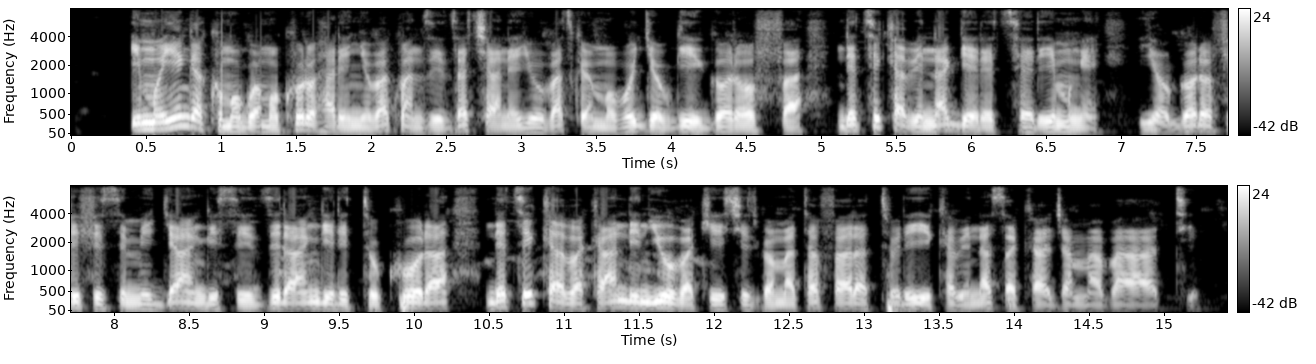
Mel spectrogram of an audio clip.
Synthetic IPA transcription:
imujiːŋɡakumuɡwamukuɾuɦaɾiɲuβakwanzizat͡ʃaːne̞juːβat͡swe̞muβuɾɟo̞bɡiːɡo̞ɾofande̞t͡sikaβinaɡe̞ɾe̞t͡se̞ɾimŋe̞ijo̞ɡo̞ɾo̞fifisimiɟaːŋɡisiziɾaːŋɡiɾitukʰuɾande̞t͡sikaβakaːndijuːβakiʃid͡ʒɡwamatafaɾatʰuɾijikaβinasakʰad͡ʒamaβaːtʰi

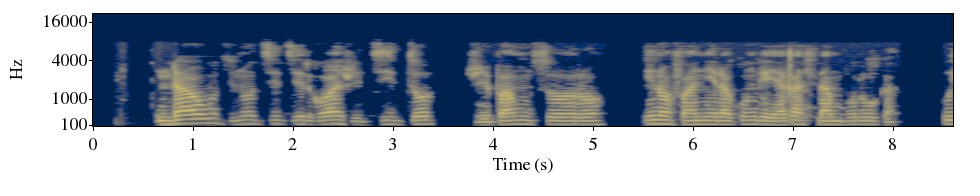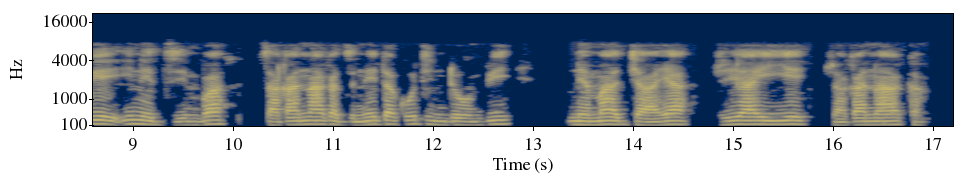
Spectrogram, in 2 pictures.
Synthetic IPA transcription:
ndaud͡zino̞d͡zid͡zirwaʐid͡zid͡zo̞ | ʐe̞pamuso̞ro̞ | ino̞faniɾakuŋɡe̞jakaɬamburuka | uje̞ine̞d͡zimba | d͡zakanakad͡zino̞itakutindo̞mbi | ne̞mad͡ʒaja | ʐijaije̞ | ʐ̥akanaːka

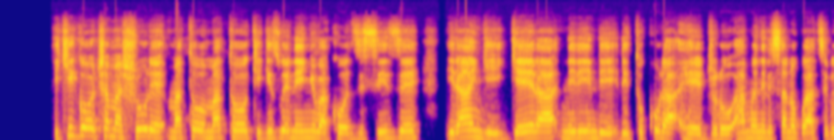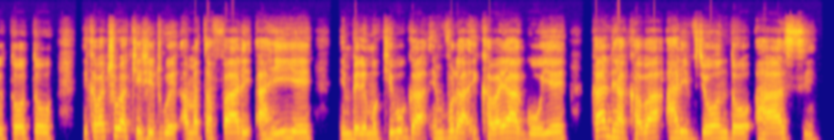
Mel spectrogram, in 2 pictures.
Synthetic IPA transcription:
ikiɡo̞t͡ʃamaʃuːɾe̞mato̞mato̞kiɡizwe̞niɲuβako̞zisize̞iɾaːŋɡiɟe̞ːɾaniɾiːndiɾitukuɾahe̞ːd͡ʒuɾuhamŋe̞niɾisanoɡwaːt͡siɾuto̞to̞kikaβat͡ʃuːβakiʃ̬id͡ʒɡwe̞ʔamatafaːɾiʔaɦije̞ | imbe̞ɾe̞mukiβuɡaʔiɱvuɾaʔikʰaβajaːɡuːje̞ | kaːndihakaβahaɾivjo̞ːndo̞haːsi

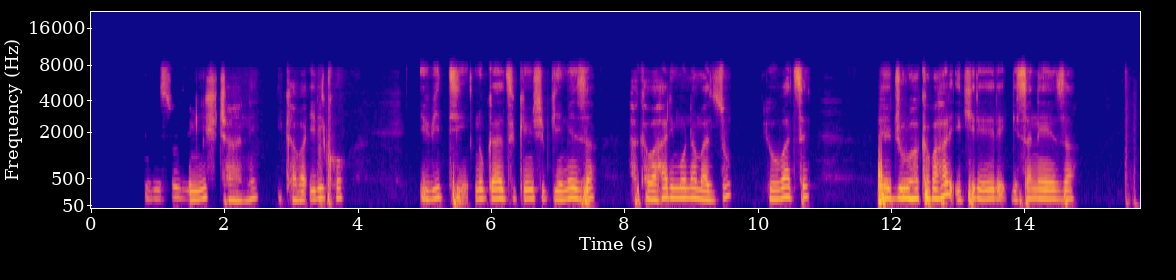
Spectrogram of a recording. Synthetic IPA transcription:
imisozimɲiːnʃi̥t͡ʃaːne̞ | ikʰaβaʔiɾikʰo̞ | iβitʰḭnub̚ɡaːt͡sibɡiːnʃibɡiːme̞za | hakʰaβahaɾimo̞namazu | juːβat͡se̞ | he̞ːd͡ʒuɾuhakʰaβaɦaɾiʔikʰiɾe̞ːɾe̞̰ɡisane̞ːza

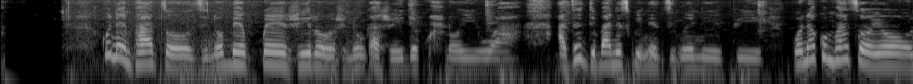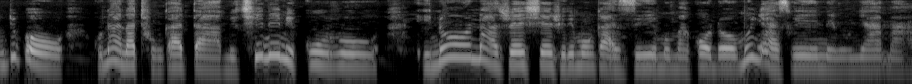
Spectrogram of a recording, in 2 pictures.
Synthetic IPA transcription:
kune̞mpʰat͡sod͡zino̞ɓe̞kweʐiɾo̞ʐino̞ŋɡaʐeiɗekuɬo̞iwaad͡zidʱiɓaniswine̞d͡zimwe̞niːpi | konakumpʰat͡so̞jondiko | kunaːnatʰuŋɡatamit͡ʃinimikuru | inoːnaʐe̞ʃe̞ʐiɾimuŋɡazimumako̞ɗo̞muɲazwine̞muɲaːma

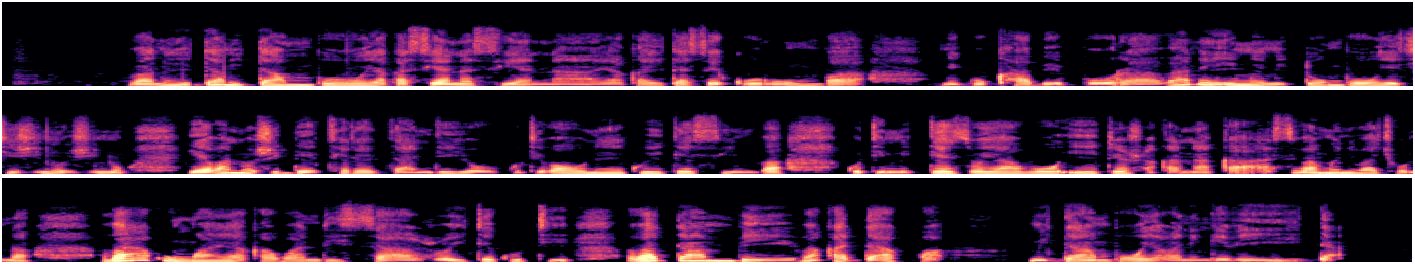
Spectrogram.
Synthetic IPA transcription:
ʋano̞itamitambo̞jakasijanasija̰najaka̰ita̰se̞kṵrumba̰ne̞kukʰaɓe̞bʱo̞ɾaʋane̞̰ʔimwe̞mito̞mbo̞je̞̰t͡ʃiʐino̞ʒino̞ijaʋano̞ʐiɗʱe̞t͡se̞ɾe̞d͡zandijo̞kutiʋa̰o̞ne̞kuite̞simba̰kutimite̞zo̞jaʋo̞ʔiːte̞ʐakanaka̰a̰siʋa̰mwe̞niʋat͡ʃo̞̰na̰ʋakumwajakawandisaʐo̞ite̞kutʰiʋatambe̞ʋakadʱak̚wa | mitambo̞jaʋane̞ŋɡe̞ʋḛḭːta

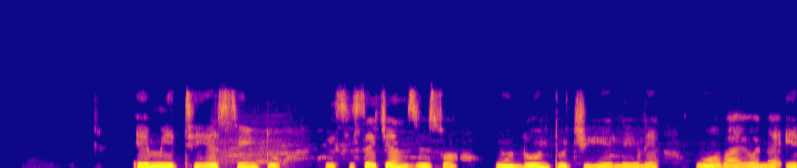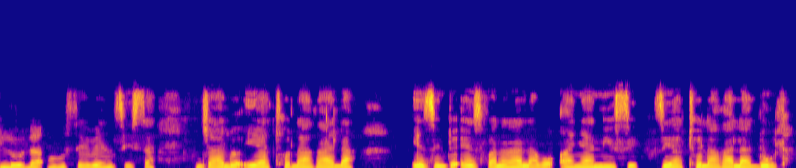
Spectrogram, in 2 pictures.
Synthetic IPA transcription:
imitʰijesintʼu | isisɛt͡ʃʼend͡zʱiswa | ŋuluntʼud̥ʒ̥ʱiɣɛlɛlɛ | ŋɔβajɔnaʔilulaʔuɣusɛβend͡zʱisa | nd͡ʒʱalɔ̰ʔijatʰɔlaɣala | izintʼɔʔezifananalaβɔʔaɲanisizijatʰɔlaɣalaluːla

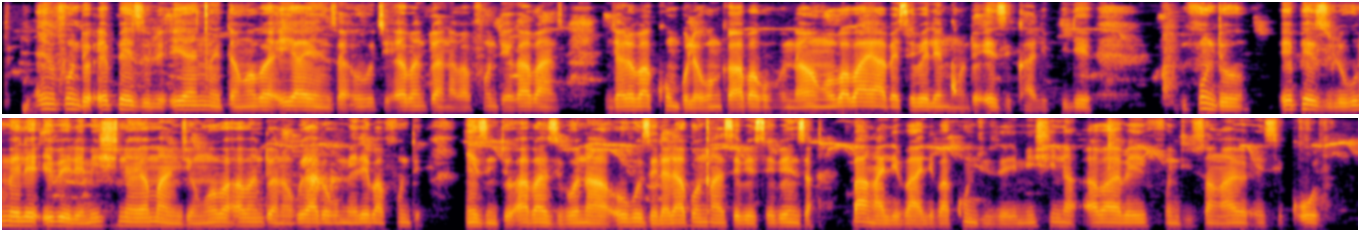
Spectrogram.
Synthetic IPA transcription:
iɱfundʱɔʔɛpʰezulṵʔijaŋ͡ǀɛd̥ʱaŋɔβaʔijajɛnd͡zʱaʔuɣutʰiaβantʼwanaβafundʱɛɣaβand͡zʱʼind͡ʒʱalɔβakʰumbʱulɛɣɔŋkʼɛaβaɣufundʱajɔŋɔβaβajaβɛsɛβɛlɛŋ͡ǃʱɔndʱɔezikʰalipʰilɛːjɔ | ɱfundʱɔɛpʰezuluɣumɛlɛʔiβɛlemiʃinajamand͡ʒʱɛŋɔβaʔaβantʼwanaɣujaβɛɣumɛlɛβafundʱɛ | ŋezintʼɔ̰ʔaβaziβɔnajɔ̰ʔuɣuzɛlalapɔŋ͡ǁasɛβɛsɛβɛnd͡zʱaβaŋaliβaliβakʰund͡ʒʱizɛimiʃʼinaʔaβaβejifundʱiswaŋajɔʔesiɣʼɔːlɔ

